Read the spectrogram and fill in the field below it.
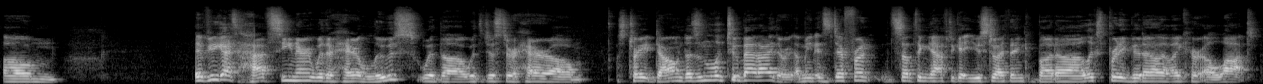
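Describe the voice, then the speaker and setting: A man's voice: fairly high pitch, normal speed. A man talking casually to his viewers, stammering and repeating words with lots of fillers, getting emphatic and crude in his slang. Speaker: anime vlogger. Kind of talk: casual ranking monologue to camera.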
